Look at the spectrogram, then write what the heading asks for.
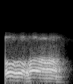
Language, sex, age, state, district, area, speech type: Sanskrit, male, 45-60, Karnataka, Uttara Kannada, rural, conversation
